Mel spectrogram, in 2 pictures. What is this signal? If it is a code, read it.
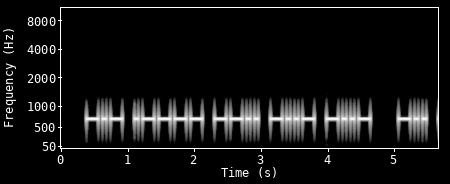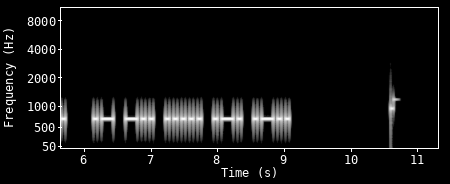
Morse code, heard as a keyed tone, about 20 wpm, 700 Hz. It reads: K1ZXX DE AD5RL
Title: USA Callsign DE Callsign - 5 Characters - 20wpm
